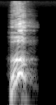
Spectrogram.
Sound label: effort grunt male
